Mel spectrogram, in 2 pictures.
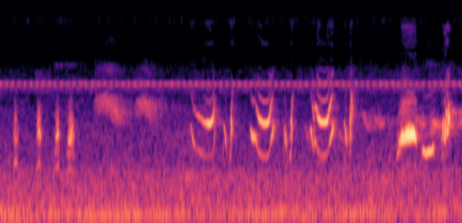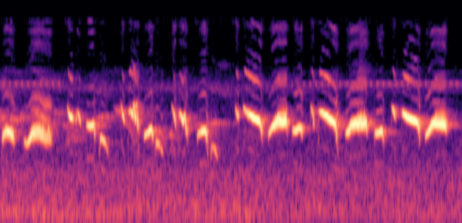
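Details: Big-bodied fighting Chinese hwamei singing rapidly. The song opens with thin, quick ticking notes and sharp downslurs, then swells into loud, bright whistled phrases that repeat quickly.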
